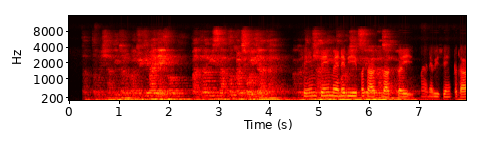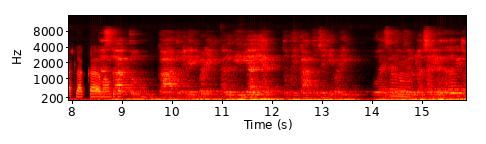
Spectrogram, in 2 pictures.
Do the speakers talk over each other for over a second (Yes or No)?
Yes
